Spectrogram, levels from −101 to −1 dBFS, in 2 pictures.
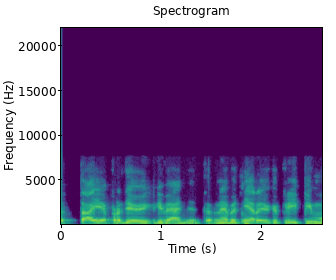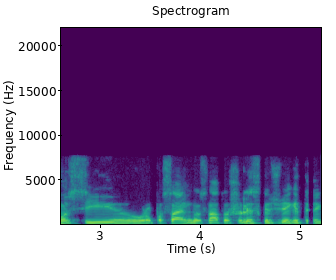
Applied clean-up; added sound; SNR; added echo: none; none; none; none.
